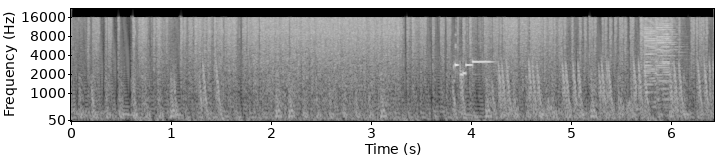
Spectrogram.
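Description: Arcade game guns fire rapidly.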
